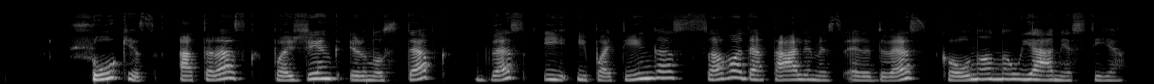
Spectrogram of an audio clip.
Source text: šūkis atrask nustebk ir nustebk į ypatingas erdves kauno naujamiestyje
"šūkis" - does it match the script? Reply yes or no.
yes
